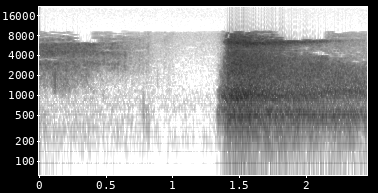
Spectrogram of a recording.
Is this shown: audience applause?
no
